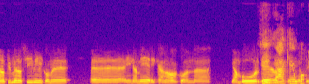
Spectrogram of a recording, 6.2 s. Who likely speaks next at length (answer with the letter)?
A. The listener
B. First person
A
